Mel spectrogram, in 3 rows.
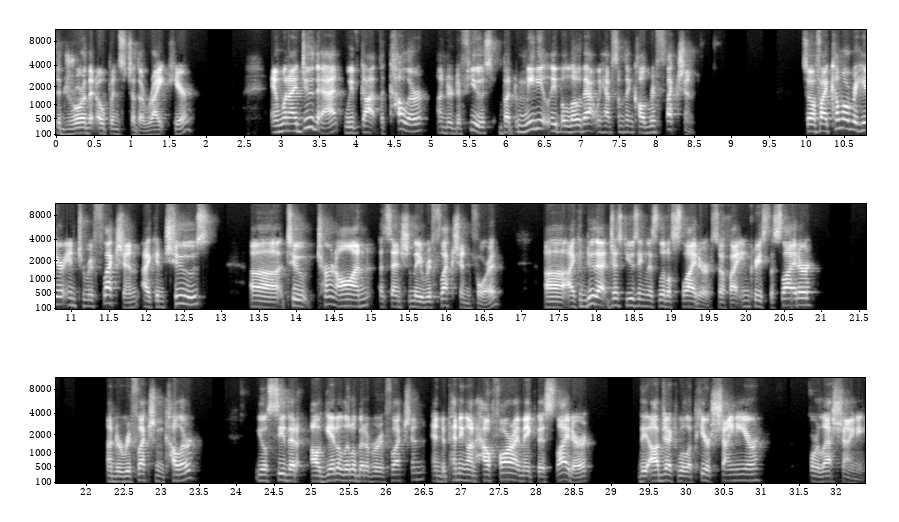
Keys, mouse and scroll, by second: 1.5 F15, 8.9-14.2 drag, 20.0 click, 27.6 click, 31.9 click.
